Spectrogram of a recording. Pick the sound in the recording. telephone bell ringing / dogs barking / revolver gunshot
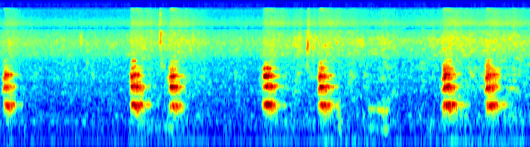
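dogs barking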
